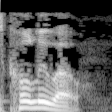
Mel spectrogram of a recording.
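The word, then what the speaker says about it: koluo (κωλύω): The verb is koluo. K-O-L-U-O. They're both omegas there, long O's. Kappa, omega, lambda, upsilon, omega.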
